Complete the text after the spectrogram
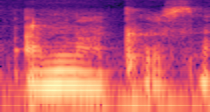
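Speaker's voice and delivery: whispered, sheepish aside. Real, not acted. Vlogger excusing her swearing to viewers, whispered. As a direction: confess it under your breath. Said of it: "whispered aside to viewers".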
